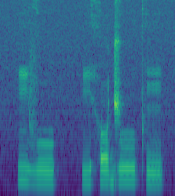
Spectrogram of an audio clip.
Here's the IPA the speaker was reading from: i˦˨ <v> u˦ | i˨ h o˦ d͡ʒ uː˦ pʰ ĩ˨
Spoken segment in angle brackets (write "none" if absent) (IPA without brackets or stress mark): v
